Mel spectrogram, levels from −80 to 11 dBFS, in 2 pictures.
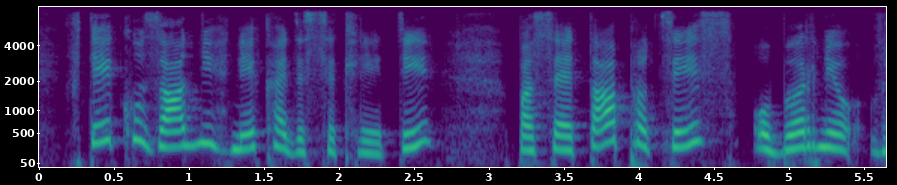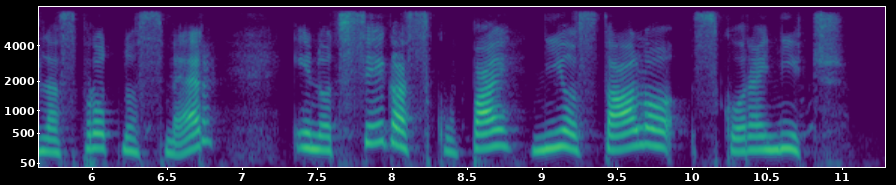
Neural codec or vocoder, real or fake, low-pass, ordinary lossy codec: vocoder, 44.1 kHz, 80 mel bands, Vocos; fake; 7.2 kHz; AAC, 48 kbps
